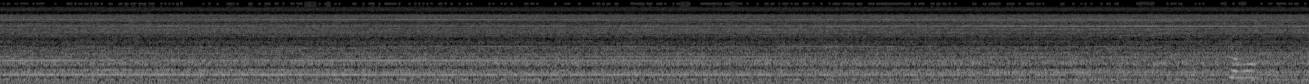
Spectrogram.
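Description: An electric mixer whisks meringue toward stiff peaks for Japanese souffle pancakes, a loud, unbroken motor whine with a steady high buzz held for over twelve seconds.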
